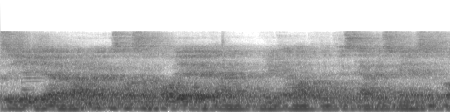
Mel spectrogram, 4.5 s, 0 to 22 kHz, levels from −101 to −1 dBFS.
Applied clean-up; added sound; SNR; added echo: neural separator model SepFormer DNS4.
